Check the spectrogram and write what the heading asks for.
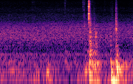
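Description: Steady low rumble of a car cabin with the engine idling while the car stands stopped, then a sharp click and a heavy thump near the end.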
